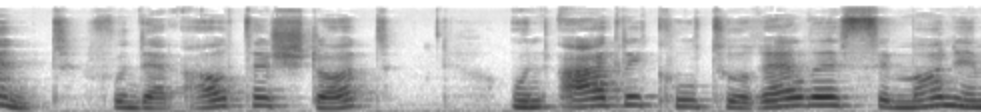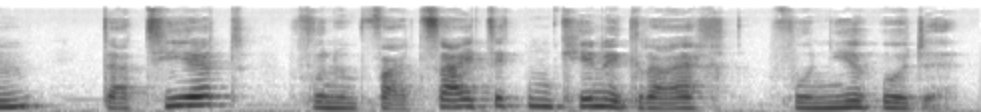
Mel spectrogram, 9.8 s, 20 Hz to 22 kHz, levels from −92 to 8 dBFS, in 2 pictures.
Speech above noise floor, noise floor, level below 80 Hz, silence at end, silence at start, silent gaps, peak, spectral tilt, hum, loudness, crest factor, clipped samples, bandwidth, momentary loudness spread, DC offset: 28 dB; -49 dBFS; -54 dBFS; 0.15 s; 0 s; none; -2 dBFS; -3.5 dB/octave; none; -21 LUFS; 18 dB; under 0.1%; 16.5 kHz; 15 LU; under 0.1%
